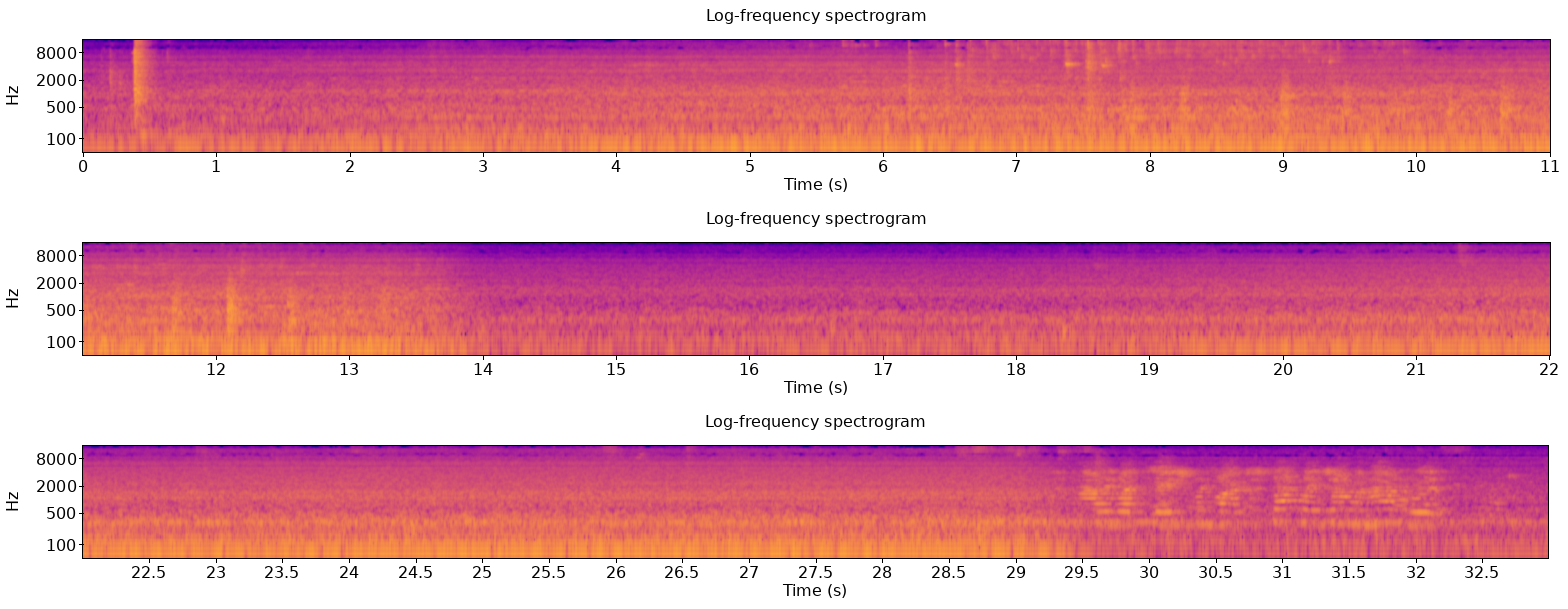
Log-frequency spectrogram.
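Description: Running noise of a moving commuter train heard from inside a coach: a steady low rumble that drops suddenly about halfway through, then builds back up to the same level.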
